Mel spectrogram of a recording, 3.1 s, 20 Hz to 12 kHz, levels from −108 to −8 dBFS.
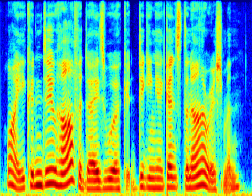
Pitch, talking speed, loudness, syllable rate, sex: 180 Hz, 250 wpm, -16 LUFS, 5.8 syllables/s, female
